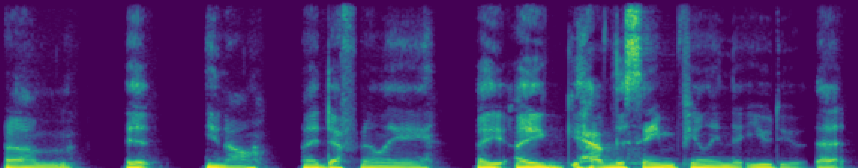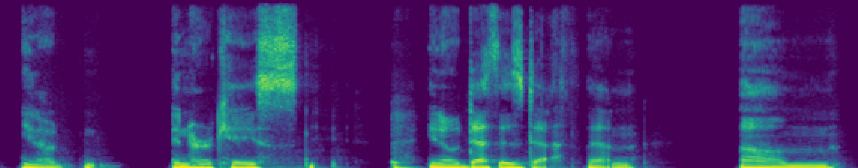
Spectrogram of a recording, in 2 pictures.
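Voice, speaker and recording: A man hosting a podcast, speaking softly and casually and agreeing often in a relaxed conversation. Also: fairly low pitch, a little slow, creaky. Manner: soft-spoken, frequent brief agreement. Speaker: podcast host.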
